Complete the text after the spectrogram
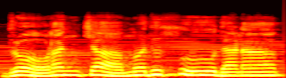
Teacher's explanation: মধুসুতে দীর্ঘস্বরে টান দিতে হবে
